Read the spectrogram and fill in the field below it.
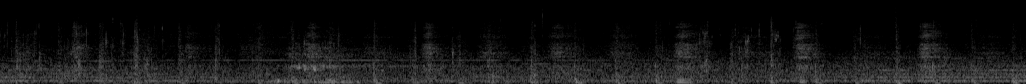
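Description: Footsteps crunch on leaves and dirt at a steady walking pace.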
